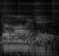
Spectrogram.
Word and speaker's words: Dahlonega: Dahlonega is a Cherokee word. They pronounced it Dahlonega.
